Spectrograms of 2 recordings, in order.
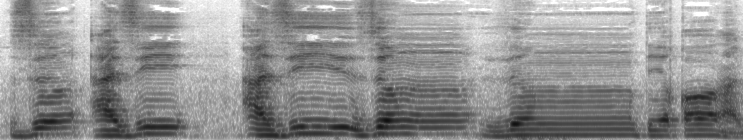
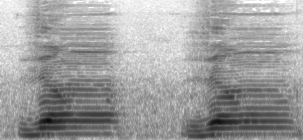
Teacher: Hujung lidah tekan belakang, gigi kecil bawah. Kalau zal, hujung lidah dikeluarkan sedikit. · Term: zai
